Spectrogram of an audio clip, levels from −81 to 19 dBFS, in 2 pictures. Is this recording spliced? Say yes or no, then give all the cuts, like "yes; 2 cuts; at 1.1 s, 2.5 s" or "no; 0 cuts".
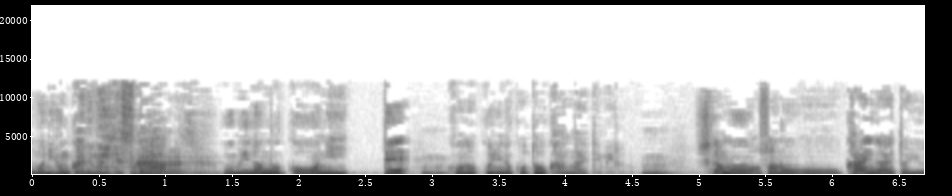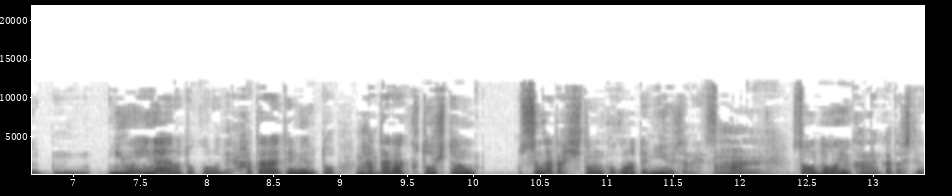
no; 0 cuts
